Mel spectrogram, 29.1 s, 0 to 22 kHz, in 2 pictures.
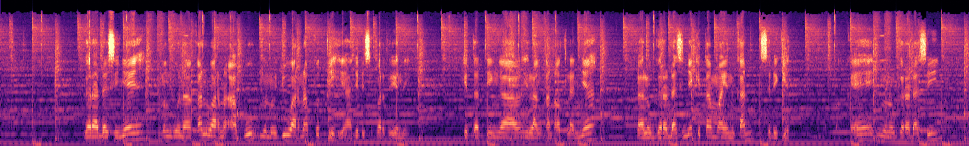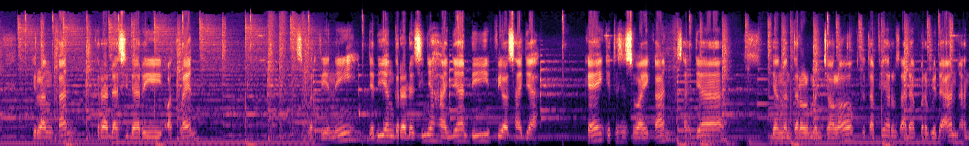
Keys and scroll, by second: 7.5 space.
